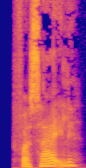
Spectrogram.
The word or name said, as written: forsegle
